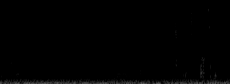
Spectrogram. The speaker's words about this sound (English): I'm gonna take a sip of water here.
